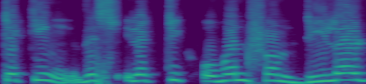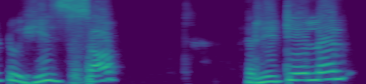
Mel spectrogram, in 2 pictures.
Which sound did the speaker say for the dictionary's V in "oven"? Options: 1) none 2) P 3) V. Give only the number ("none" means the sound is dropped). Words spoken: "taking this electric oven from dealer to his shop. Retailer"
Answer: 2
